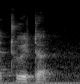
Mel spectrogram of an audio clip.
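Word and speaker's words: Twitter: इसी तरीके से होता है ट्विटर, ट्विटर, अब हम कहेंगे ट्विटर तो पहला सिलेबल क्या होगा? ट्विटर, ट्विटर, आपने अक्सर सुना होगा BBC न्यूज़ के अंदर ट्विटर, ट्वीट, ट्विटर, तो फर्स्ट सिलेबल के ऊपर आपने स्ट्रेस करना है।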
